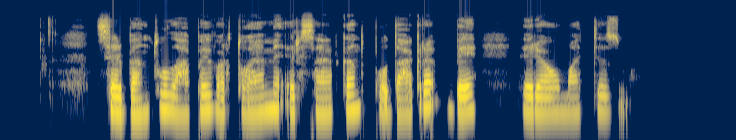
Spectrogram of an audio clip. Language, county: Lithuanian, Marijampolė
